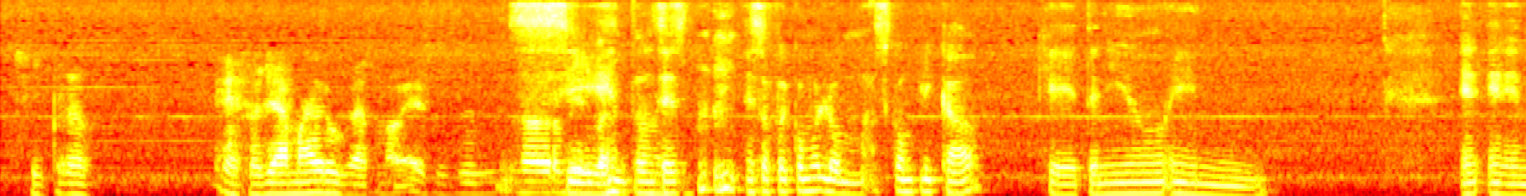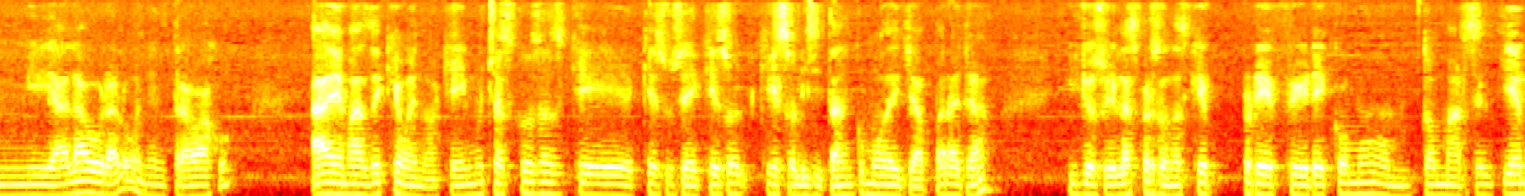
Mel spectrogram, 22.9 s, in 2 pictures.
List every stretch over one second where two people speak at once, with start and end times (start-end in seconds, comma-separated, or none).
3.8-5.1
